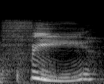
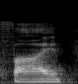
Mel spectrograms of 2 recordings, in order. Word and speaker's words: phi: it looks like Phi some of the sororities and fraternities at the university actually call it Phi in math we like to make fun of them and say well you're actually saying it wrong it's fee it's more like fee fie foe fum so what angle fee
